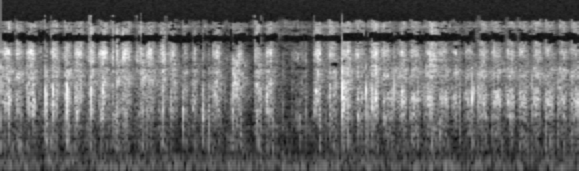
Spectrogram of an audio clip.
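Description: A clear bottle, probably plastic, with a white plastic pump top and partly full of orange liquid (soap or lotion) is held in one hand while fingertips and long nails tap and rub the pump head and the labeled sides. The result is a quick, continuous run of bright, scratchy taps and rubbing with short, dry clicks and almost no ring.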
